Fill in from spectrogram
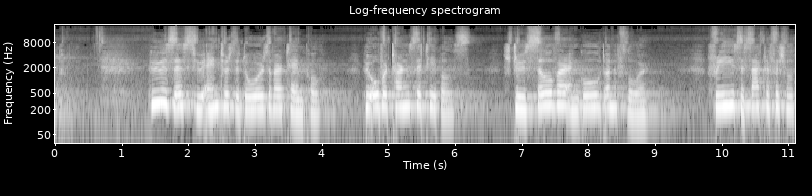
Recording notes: Live from The Old Kirk. Our live stream of todays service.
